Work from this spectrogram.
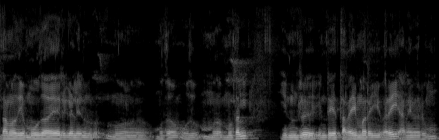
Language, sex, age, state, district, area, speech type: Tamil, male, 60+, Tamil Nadu, Tiruppur, urban, spontaneous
